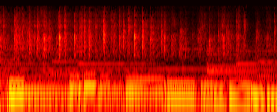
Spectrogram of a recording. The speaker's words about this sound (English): Shall we clap our hands for the Lord? Applaudissons pour le Seigneur.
